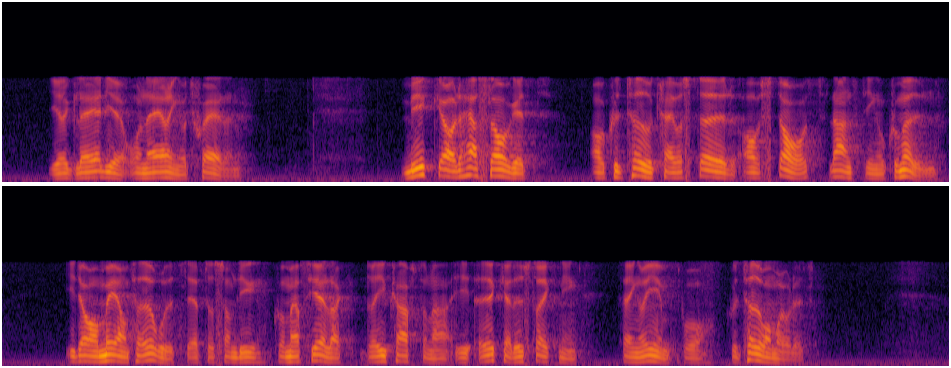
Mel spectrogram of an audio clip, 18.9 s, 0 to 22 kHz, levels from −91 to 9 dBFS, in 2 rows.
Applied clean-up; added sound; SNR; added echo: none; none; none; none.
